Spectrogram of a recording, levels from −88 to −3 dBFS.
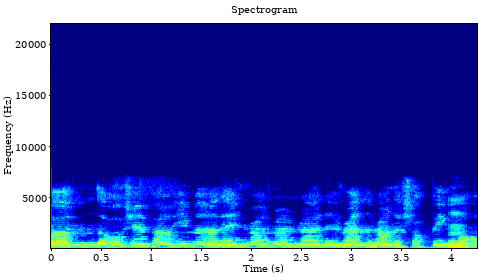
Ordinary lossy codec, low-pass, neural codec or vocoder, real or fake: none; 7.2 kHz; none; real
